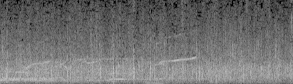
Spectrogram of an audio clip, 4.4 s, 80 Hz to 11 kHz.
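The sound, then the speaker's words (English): Sustained audience applause for the winner of the game, who scored a record 24 points: a dense steady wash of clapping at full volume with a few faint cheers and whistles rising through it, holding evenly for several seconds. “A round of applause, our winner.”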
